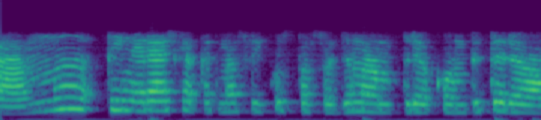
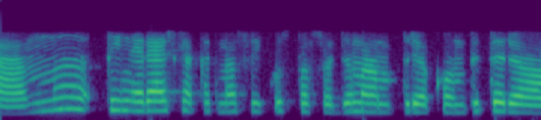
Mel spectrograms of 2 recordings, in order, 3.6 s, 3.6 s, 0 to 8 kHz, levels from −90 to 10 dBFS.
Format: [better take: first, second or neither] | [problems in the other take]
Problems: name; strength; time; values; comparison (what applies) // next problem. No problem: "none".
second | room echo; dies away in 0.2 s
